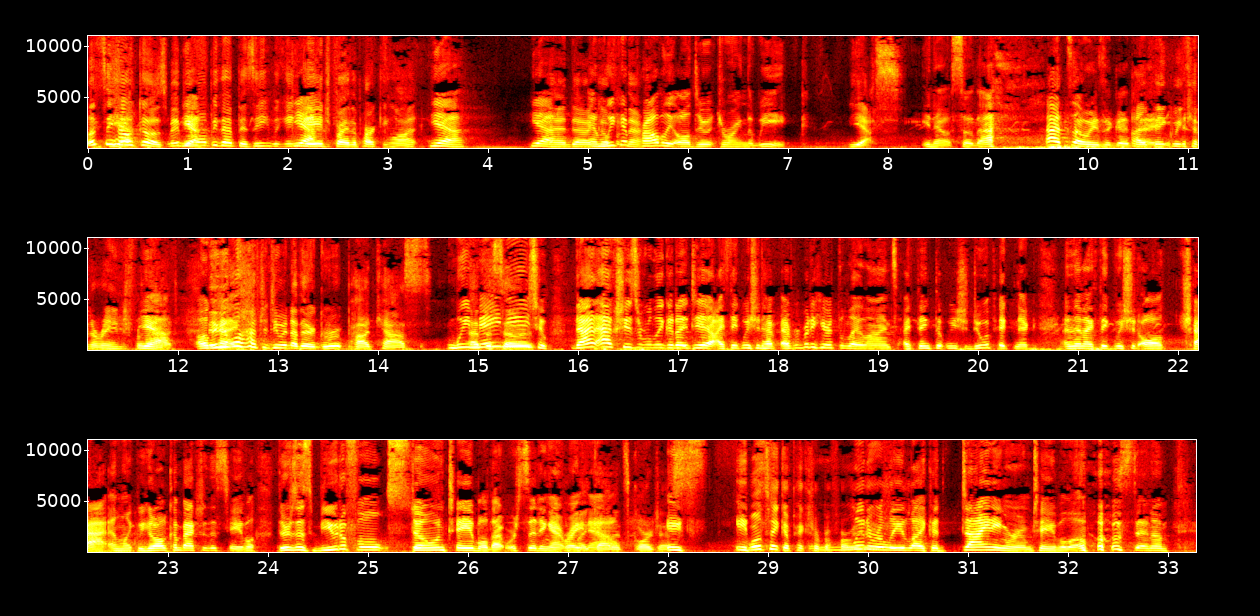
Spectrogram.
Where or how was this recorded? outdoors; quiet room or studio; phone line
outdoors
